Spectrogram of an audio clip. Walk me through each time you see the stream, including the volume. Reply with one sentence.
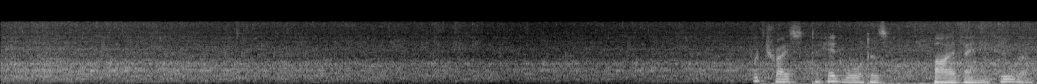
You can hear the stream from 0.0 to 10.3 s, getting quieter then louder.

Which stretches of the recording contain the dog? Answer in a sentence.
You can't hear the dog here.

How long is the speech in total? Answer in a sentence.
You can hear the speech for 3 seconds altogether.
